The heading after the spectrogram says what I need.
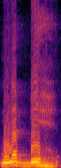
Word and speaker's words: منبه: هي تاء مربوطه طيب كلمه منبه هنطقها ايضا مرتين بالتشكيل منبه في نطقتها طب بالسكون منبه اتنطقت ايضا هاء اذا اتنطقت هاء في الحالتين تكتب هاء مربوطه الصوره التاليه صوره بيت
